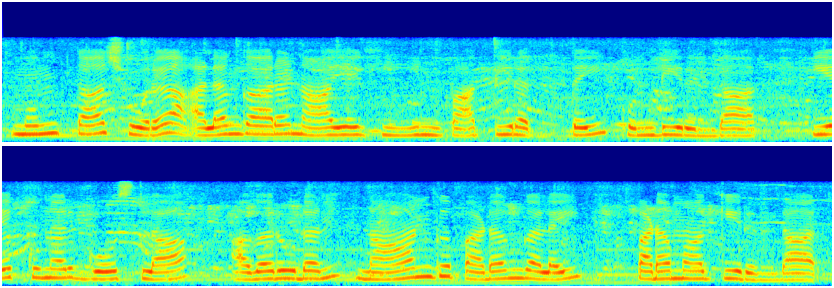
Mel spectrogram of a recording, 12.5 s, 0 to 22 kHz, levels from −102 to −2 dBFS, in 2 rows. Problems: background sounds at intervals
